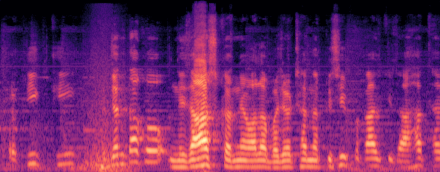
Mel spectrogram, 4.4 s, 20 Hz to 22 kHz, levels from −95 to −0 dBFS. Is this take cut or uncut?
cut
